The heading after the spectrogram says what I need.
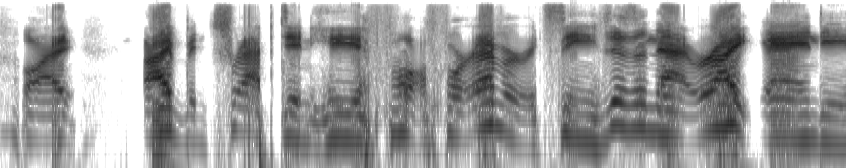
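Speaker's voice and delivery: loud, slow, croaky, frog-like voice. Narrating a game scene to the players, voicing the floating one: froggy voice. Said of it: "the one floating in front of you with the froggy voice says".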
